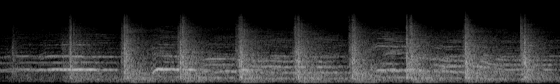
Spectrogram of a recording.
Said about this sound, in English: As the Heritage Dancers waved fans to the fierce pounding of drums, the crowd couldn't help but gather to the front row to watch, sometimes joining in on one of the invitational dances.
